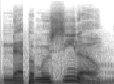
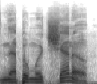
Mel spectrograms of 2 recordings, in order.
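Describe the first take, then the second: First: The ending rhymes with casino. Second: The ending rhymes with penno. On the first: He is exciting. "Excitement. Like a Reno casino" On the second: He is distinguished. "Distinguished. Like an old quill penno"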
